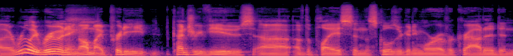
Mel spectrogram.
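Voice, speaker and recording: Speaking with an American accent, a man uses a fairly low pitch and fairly even intonation. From Texas, Weatherford. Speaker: political campaign manager. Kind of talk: podcast interview. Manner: casual, many filler words.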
